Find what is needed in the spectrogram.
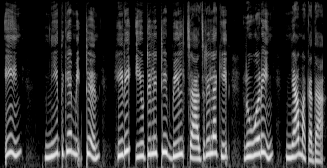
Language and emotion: Santali, happy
